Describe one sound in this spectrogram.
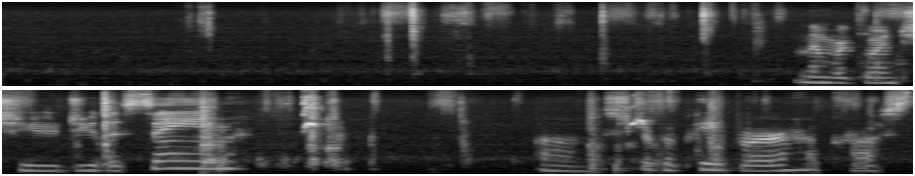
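Paper strips rustle and slide on a hard surface.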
